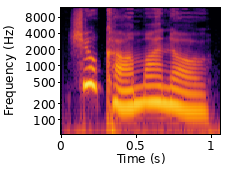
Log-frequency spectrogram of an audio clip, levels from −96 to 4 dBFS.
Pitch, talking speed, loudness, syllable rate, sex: 215 Hz, 225 wpm, -15 LUFS, 4.4 syllables/s, female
